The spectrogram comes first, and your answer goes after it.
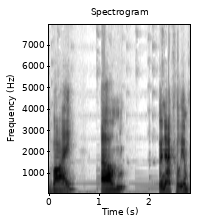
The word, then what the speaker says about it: Vi: is a character called vi um but naturally i'm pronouncing the name by but it's in this game it's v because it rhymes with b let's think of the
